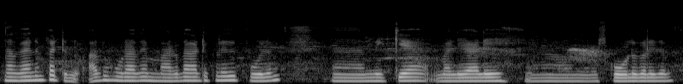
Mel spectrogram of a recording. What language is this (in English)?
Malayalam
